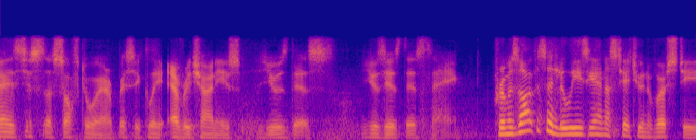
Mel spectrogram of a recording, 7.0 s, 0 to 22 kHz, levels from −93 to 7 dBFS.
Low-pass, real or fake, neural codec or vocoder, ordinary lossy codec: 7.2 kHz; fake; codec, 16 kHz, about 1 kbps, DyCAST, with the encoder's durations; Opus, 24 kbps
